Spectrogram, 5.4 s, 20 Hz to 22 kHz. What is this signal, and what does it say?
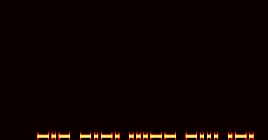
Morse code, heard as a keyed tone, about 20 wpm, 700 Hz. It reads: KC3BR
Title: Speed Racing - USA Call Signs 17wpm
